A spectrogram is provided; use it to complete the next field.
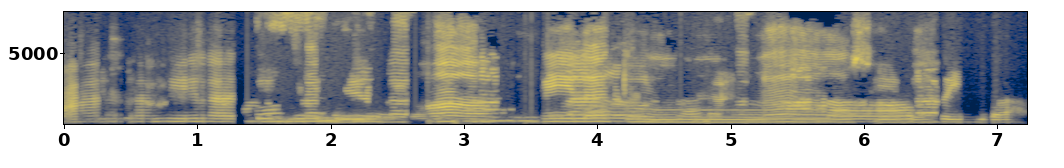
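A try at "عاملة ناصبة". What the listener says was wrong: Pertama dimulai dengan huruf ain, bukan hamzah. Ya, jadi jangan dibiasain. Em, jangan dibiasain disamain antara huruf hamzah dengan huruf ain, tapi beda. A, I, U, A.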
